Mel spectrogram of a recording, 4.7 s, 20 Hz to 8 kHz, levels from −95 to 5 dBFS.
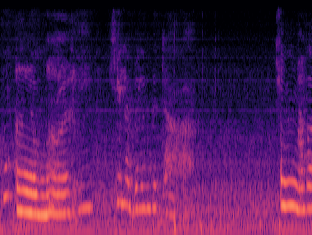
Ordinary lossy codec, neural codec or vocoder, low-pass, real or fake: none; codec, 16 kHz, 8 kbps, FunCodec, trained on LibriTTS, 25 frames a second; 7.2 kHz; fake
